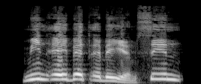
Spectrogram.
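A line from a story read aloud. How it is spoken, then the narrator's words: Loud, very calm answer. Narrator (Russian): ответила Дилька громко и очень спокойно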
